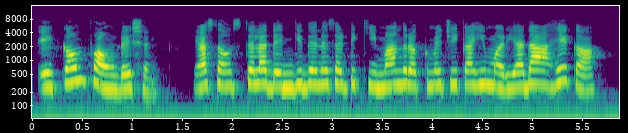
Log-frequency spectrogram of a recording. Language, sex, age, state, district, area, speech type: Marathi, female, 30-45, Maharashtra, Thane, urban, read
